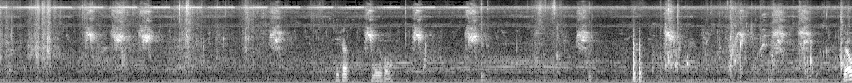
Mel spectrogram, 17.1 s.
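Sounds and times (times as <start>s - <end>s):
birds chirping: 1.3s - 17.0s
sharp knocks from hands: 12.6s - 12.9s.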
